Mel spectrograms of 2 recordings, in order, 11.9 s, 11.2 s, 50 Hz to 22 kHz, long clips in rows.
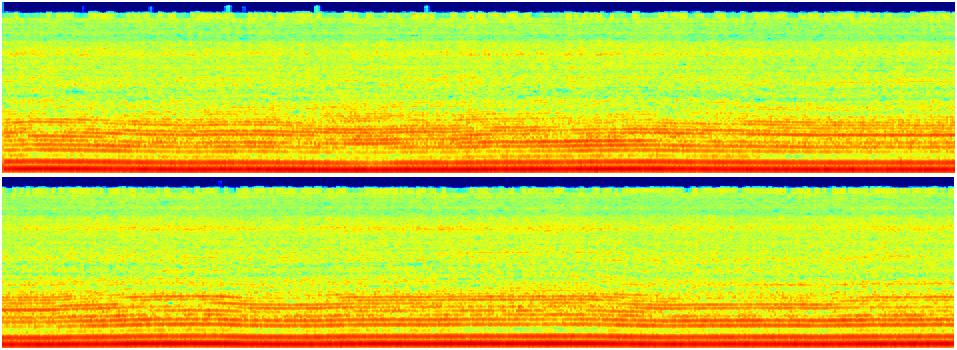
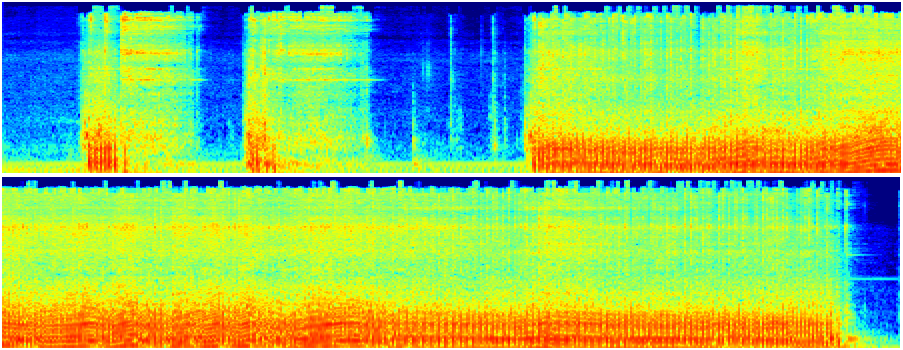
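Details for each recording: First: Roll G2000 two-stroke chainsaw winch after carburetor diaphragm replacement and high-low mixture screw tweak, pulling under load: strong steady drone, even pitch with slight sag and recovery; runs clean and healthy. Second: Roll G2000 two-stroke chainsaw winch carburetor, choke eased, idle screw turned up with no effect: pops then wavering, hunting note that won't settle; poor idle, high-low air-fuel mixture screw may need adjusting.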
